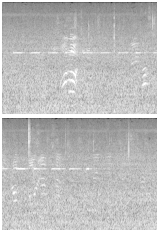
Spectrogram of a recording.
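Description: Outdoor ambience at a football pitch: a steady low rumble of city noise or wind, with distant voices of young players and a few short, faint high chirps.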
